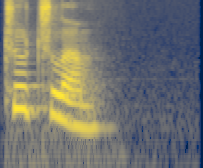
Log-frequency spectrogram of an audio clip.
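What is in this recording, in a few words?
"тшытшлӧм", Komi, female; audio dict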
